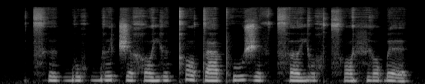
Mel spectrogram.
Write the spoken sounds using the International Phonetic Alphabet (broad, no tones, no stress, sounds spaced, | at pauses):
t͡sʰ ɘ ɡ͡b o xʷ ɡ͡b ɘ t͡ʃ ɐ x ɔ j ɘ kʰ ɔ t a pʰ u ʒ e θ t͡sʰ ɐ j o x t͡sʰ ɔ fʲ ɔ ɓ ɛ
